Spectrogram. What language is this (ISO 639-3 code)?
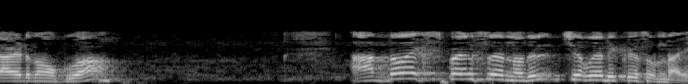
mal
